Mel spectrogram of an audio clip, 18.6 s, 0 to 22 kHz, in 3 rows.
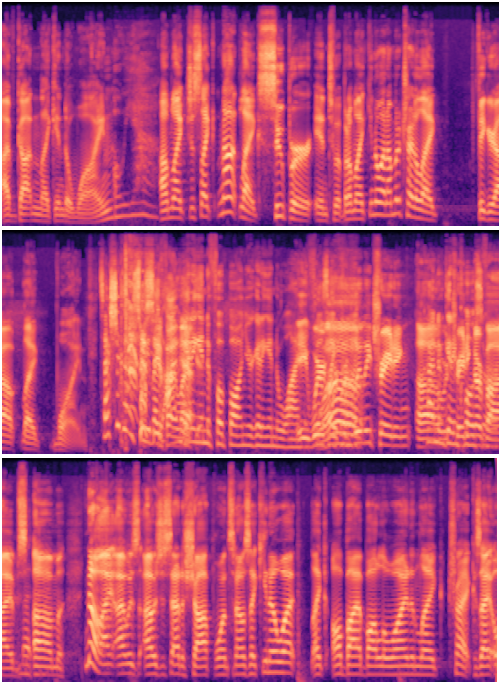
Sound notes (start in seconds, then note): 7.7 laughing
